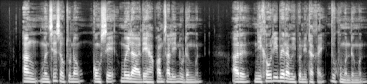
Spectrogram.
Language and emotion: Bodo, sad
